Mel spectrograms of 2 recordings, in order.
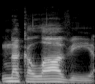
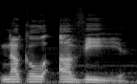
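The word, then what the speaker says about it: Nuckelavee: knuckle Avi no Felicity I wouldn't say you pronounce it nuckolavi I think you pronounce it knuckle Avi like knuckles yeah yeah vast kind of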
